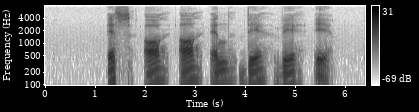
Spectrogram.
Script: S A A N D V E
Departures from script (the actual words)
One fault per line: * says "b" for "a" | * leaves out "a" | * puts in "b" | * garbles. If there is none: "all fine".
all fine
